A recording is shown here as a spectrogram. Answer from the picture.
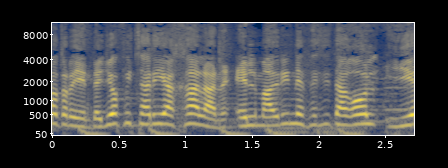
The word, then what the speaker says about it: Haaland: Se dice Haaland. La doble A en noruego es A, que se pronuncia O.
